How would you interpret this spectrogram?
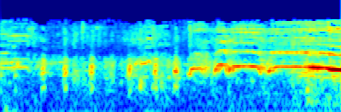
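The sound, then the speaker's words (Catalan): A hen clucks in a rapid series of short calls that build into a longer, drawn-out cackle toward the end, with no talking. “Ja la senten, això que senten és una gallina”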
